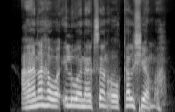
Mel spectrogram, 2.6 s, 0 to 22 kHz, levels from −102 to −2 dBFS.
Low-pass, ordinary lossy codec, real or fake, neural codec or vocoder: none; none; fake; vocoder, 44.1 kHz, 128 mel bands, Pupu-Vocoder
